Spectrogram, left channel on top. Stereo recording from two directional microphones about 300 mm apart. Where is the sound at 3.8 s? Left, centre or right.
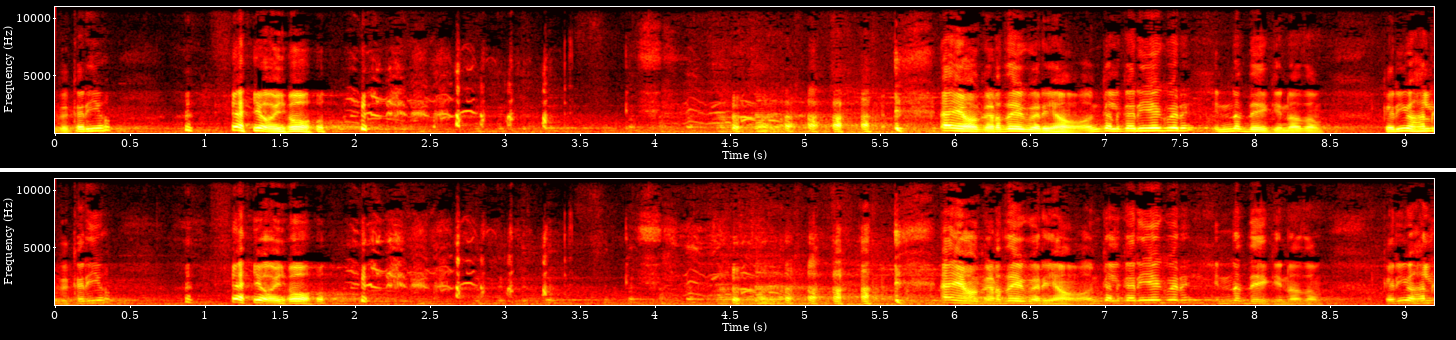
Centre.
